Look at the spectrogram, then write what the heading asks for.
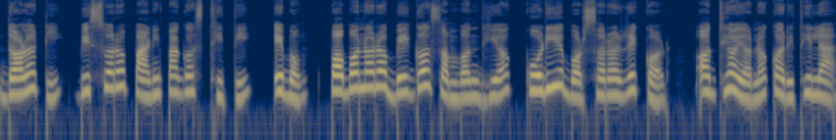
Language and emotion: Odia, neutral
